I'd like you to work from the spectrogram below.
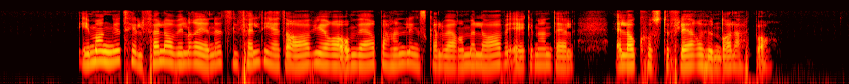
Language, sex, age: Norwegian, female, 40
